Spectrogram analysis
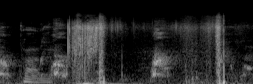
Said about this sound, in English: Pardon me. Damn dogs barking and shit.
